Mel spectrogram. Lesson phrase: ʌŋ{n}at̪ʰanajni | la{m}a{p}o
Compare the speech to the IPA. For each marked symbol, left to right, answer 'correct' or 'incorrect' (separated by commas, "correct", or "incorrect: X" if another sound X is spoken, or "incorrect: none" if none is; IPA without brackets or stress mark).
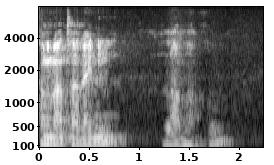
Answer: correct, correct, incorrect: k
